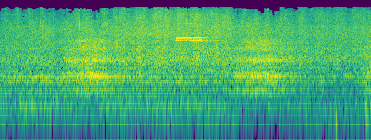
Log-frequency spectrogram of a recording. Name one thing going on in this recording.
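A large stadium crowd roars and cheers, swelling and falling.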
